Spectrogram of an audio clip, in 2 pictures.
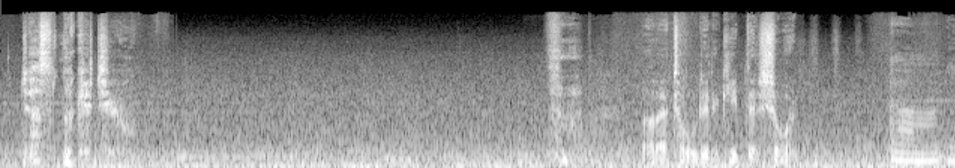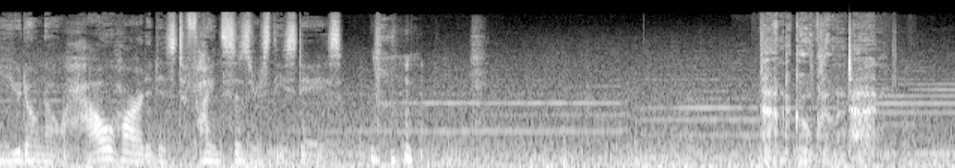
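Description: A man speaks softly and warmly, up close.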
